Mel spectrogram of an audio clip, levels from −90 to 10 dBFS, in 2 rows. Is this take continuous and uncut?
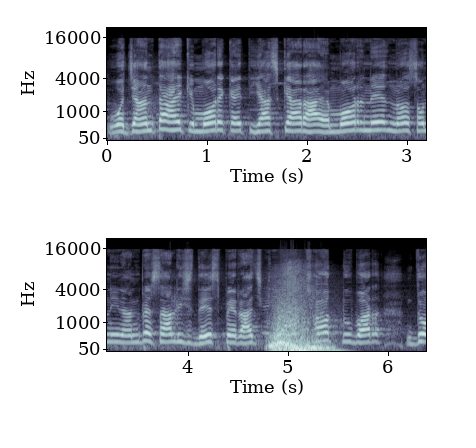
no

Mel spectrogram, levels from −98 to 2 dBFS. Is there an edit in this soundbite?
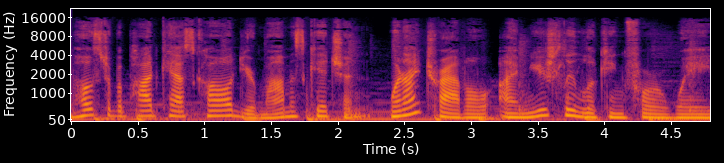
no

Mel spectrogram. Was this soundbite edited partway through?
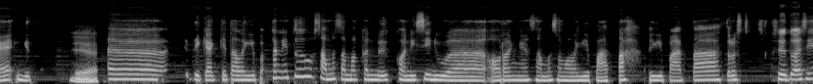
no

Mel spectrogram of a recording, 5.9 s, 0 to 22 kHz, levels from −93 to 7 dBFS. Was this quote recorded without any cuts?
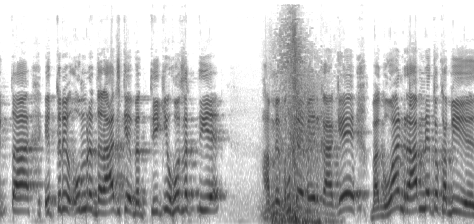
no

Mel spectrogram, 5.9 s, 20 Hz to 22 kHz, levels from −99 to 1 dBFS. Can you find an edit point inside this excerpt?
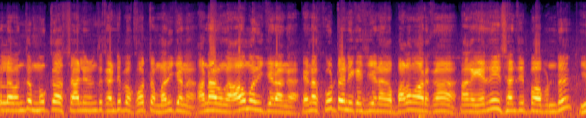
no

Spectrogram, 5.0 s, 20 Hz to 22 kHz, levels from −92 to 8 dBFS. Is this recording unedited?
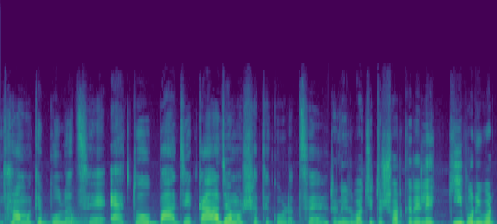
no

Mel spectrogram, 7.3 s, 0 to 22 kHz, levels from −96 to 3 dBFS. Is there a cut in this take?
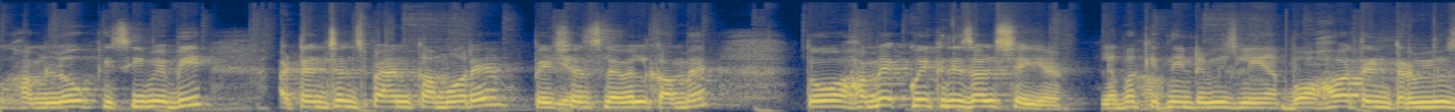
yes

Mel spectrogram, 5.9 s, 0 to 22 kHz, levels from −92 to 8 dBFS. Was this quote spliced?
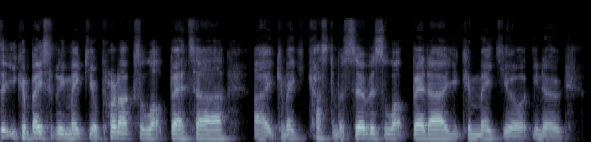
no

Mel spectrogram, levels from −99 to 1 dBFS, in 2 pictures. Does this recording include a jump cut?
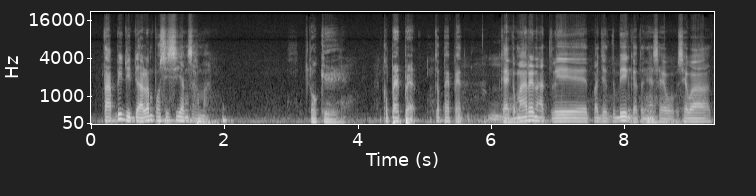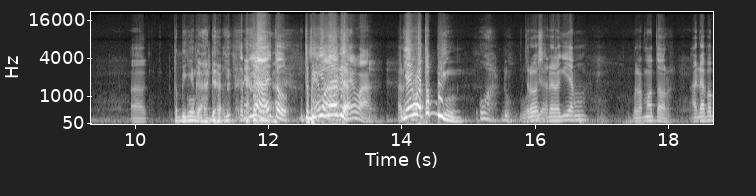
no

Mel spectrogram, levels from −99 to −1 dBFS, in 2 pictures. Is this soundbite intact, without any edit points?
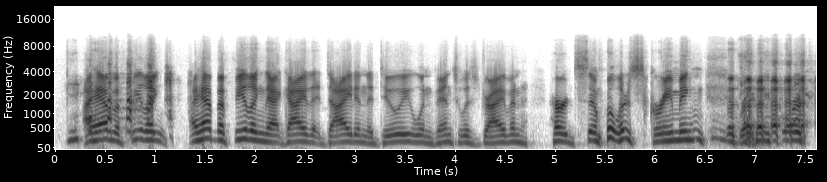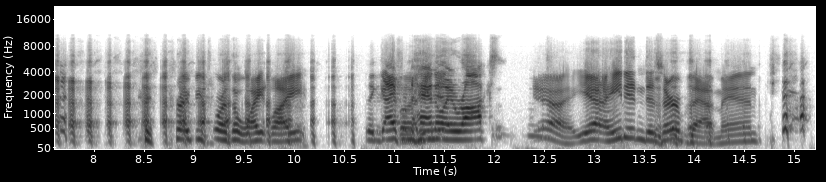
yes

